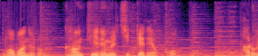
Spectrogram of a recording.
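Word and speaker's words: Bourbon: 부르봉 왕가에 대한 보답으로 부르봉 의 미국식 발음 인 법원으로 카운티 이름을 짓게 되었고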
